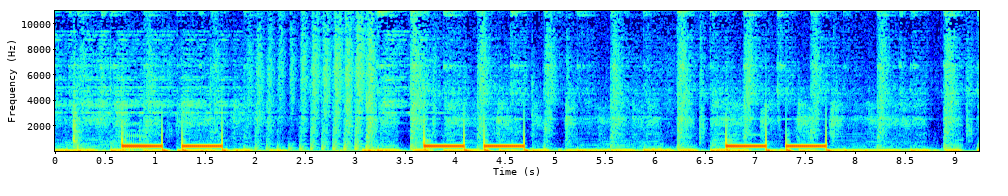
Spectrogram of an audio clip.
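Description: An outgoing phone call rings on the line: three sets of double ringback tones, evenly spaced, loud and clear over a low, steady background hum, with no one answering.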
